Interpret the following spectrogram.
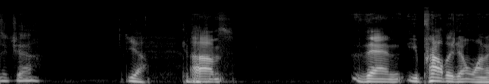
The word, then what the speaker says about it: caduceus: Is that how you pronounce it, Joe? Yeah, Caduceus.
